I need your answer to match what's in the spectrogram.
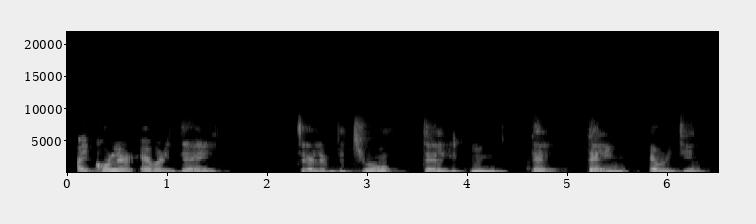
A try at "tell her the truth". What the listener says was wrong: The pronunciation of this word, truth, sacando la lengüita un poquito. Truth. No true. True no, sino truth.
